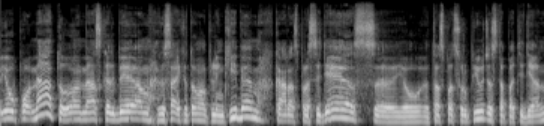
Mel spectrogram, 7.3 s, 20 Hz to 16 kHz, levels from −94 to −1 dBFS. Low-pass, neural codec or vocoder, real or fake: 14.4 kHz; vocoder, 44.1 kHz, 128 mel bands, Pupu-Vocoder; fake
